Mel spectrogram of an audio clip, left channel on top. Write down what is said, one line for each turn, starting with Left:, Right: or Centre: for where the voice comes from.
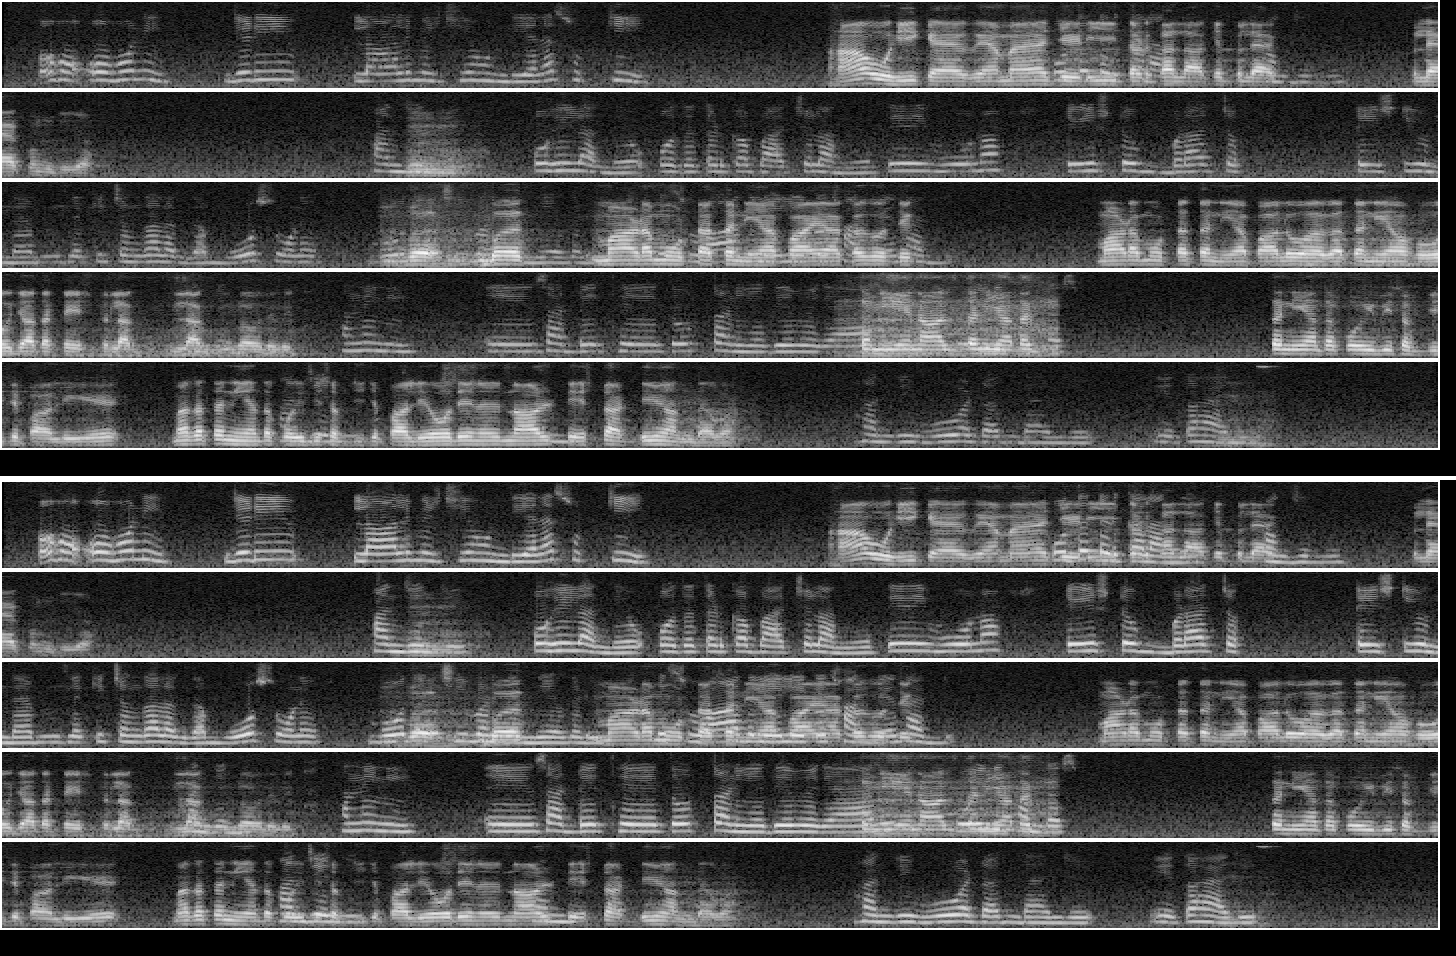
Right: ਉਹ ਉਹ ਨੀ ਜਿਹੜੀ ਲਾਲ ਮਿਰਚੀ ਹੁੰਦੀ ਹੈ ਨਾ ਸੁੱਕੀ
Left: ਹਾਂ ਉਹੀ ਕੈ ਰਿਹਾ ਮੈਂ ਜਿਹੜੀ
Right: ਉਹਦਾ
Left: ਤੜਕਾ
Right: ਲਾਉਂਦੇ
Left: ਲਾ
Right: ਆ
Left: ਕੇ ਬਲੈਕ
Right: ਹਾਂਜੀ ਹਾਂਜੀ
Left: ਬਲੈਕ ਹੁੰਦੀ ਆ
Right: ਹਾਂਜੀ
Left: ਹੂੰ
Right: ਹਾਂਜੀ ਉਹੀ ਲਾਉਦੇ ਆ ਉਹਦਾ ਤੜਕਾ ਬਾਅਦ ਚ ਲਉਂਦੇ ਆ ਤੇ ਉਹ ਨਾ ਟੇਸਟ ਬੜਾ ਚੱਕ ਟੇਸਟੀ ਹੁੰਦਾ ਮਤਲਬ ਕਿ ਚੰਗਾ ਲੱਗਦਾ ਬਹੁਤ ਸੋਹਣੇ ਬਹੁਤ
Left: ਬ
Right: ਅੱਛੀ ਬਣ
Left: ਬ
Right: ਜਾਂਦੀ ਹੈ ਉਹ ਘੜੀ
Left: ਮਾੜਾ ਮੋਟਾ
Right: ਤੇ ਸਵਾਦ
Left: ਧਨੀਆ
Right: ਲੈ ਲੈ
Left: ਪਾਇਆ
Right: ਕੇ
Left: ਕਦੋਂ
Right: ਖਾਂਦੇ
Left: ਦੇਖ
Right: ਆ ਸਾਡੀ
Left: ਮਾੜਾ ਮੋਟਾ ਧਨੀਆ ਪਾਾਲੋ ਹੈਗਾ ਧਨੀਆ ਹੋ ਜਾਂਦਾ ਟੇਸਟ ਅਲੱਗ ਲੱਗ
Right: ਹਾਂਜੀ-ਹਾਂਜੀ
Left: ਜੂਗਾ ਉਹਦੇ ਵਿੱਚ
Right: ਨਈ-ਨਈ ਇਹ ਸਾਡੇ ਇੱਥੇ ਤੋਂ ਧਨੀਏ ਦੇ ਬਗੈਰ
Left: ਧਨੀਏ
Right: ਕੋਈ
Left: ਨਾਲ ਧਨੀਆ
Right: ਨੀ ਖਾਂਦਾ
Left: ਤਾਂ
Right: ਸੀ
Left: ਧਨੀਆਂ ਤਾਂ ਕੋਈ ਵੀ ਸਬਜ਼ੀ ਚ ਪਾ ਲਈਏ ਮੈਂ ਕਿਹਾ ਧਨੀਆ
Right: ਹਾਂਜੀ-ਹਾਂਜੀ-ਹਾਂਜੀ।
Left: ਤਾਂ ਕੋਈ ਵੀ ਸਬਜ਼ੀ ਚ ਪਾ ਲਿਓ ਉਹਦੇ ਨਾਲ
Right: ਹਾਂ ਹਾਂਜੀ
Left: ਟੇਸਟ ਅਡ ਹੀ ਆਉਂਦਾ ਵਾ
Right: ਹਾਂਜੀ ਬਹੁ ਵੱਡਾ ਹੁੰਦਾ ਹੈਾ ਜੀ ਇਹ ਤਾਂ ਹੈ
Left: ਹਮ
Right: ਜੀ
